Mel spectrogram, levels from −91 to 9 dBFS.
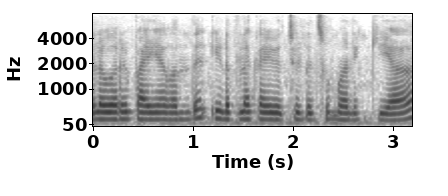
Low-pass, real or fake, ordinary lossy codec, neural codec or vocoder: none; fake; none; codec, 16 kHz, 4.8 kbps, FACodec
